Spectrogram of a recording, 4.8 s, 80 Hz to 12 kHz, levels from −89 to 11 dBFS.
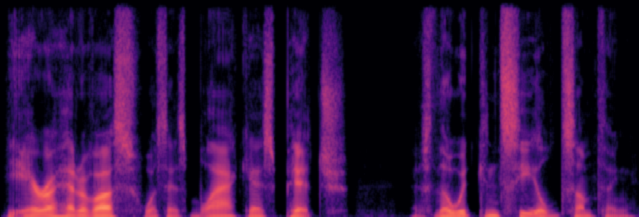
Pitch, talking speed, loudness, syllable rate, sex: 100 Hz, 190 wpm, -21 LUFS, 4.7 syllables/s, male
